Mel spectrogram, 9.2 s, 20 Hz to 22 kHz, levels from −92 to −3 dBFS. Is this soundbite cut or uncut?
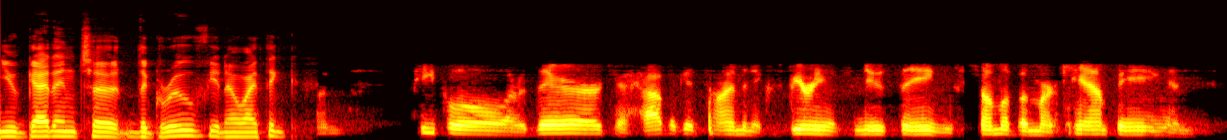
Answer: cut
